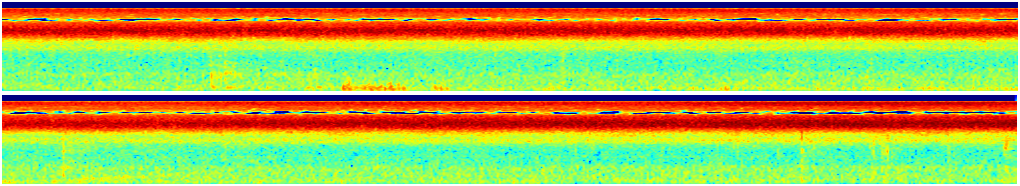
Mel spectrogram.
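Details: Unbroken shrill buzzing of Japanese cicadas, an even high hiss holding steady from start to finish over a few soft low knocks.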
